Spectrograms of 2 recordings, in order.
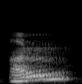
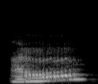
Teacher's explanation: Ar, avec le R roulé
